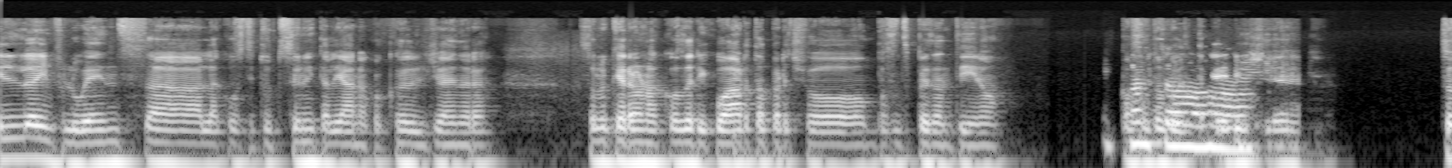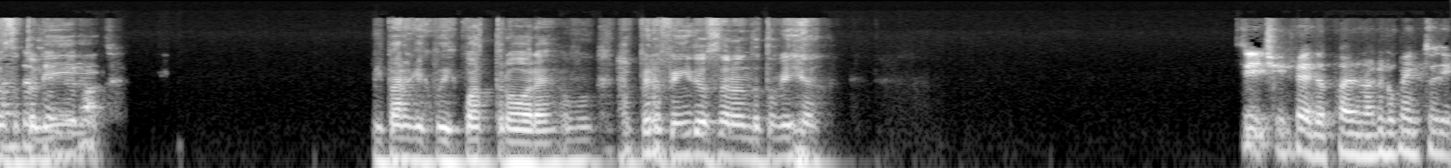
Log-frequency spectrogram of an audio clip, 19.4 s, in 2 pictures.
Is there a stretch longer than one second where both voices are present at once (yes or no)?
no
